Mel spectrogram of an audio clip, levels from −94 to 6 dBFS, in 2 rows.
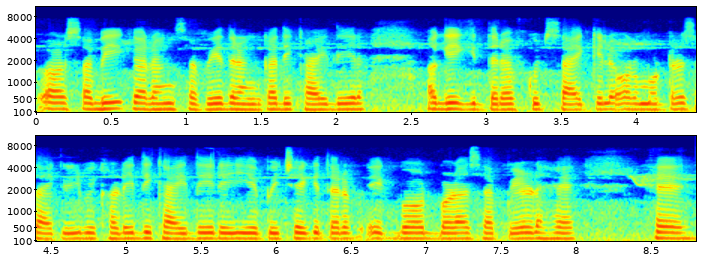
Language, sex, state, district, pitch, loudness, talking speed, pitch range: Hindi, female, Chhattisgarh, Bilaspur, 170 Hz, -14 LUFS, 225 wpm, 170-175 Hz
